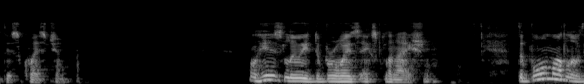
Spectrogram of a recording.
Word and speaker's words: de Broglie: and it was louis de bruy and please note he's a frenchman and the pronunciation of his name is de bruy not de broglie louis de bruy first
